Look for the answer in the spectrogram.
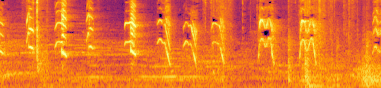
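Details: Male black-naped oriole imitating other birds with thin squeaky chirps and sharp downslurred notes, irregularly spaced, some sounding doubled.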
